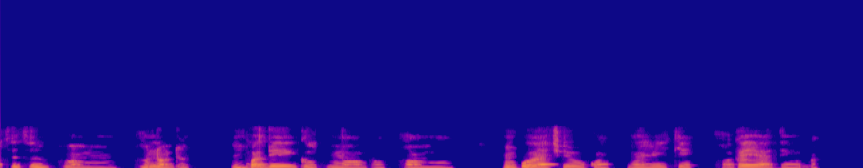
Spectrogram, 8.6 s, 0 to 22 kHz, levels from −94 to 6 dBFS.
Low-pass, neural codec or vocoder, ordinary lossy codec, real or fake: 5.4 kHz; autoencoder, 48 kHz, 128 numbers a frame, DAC-VAE, trained on Japanese speech; AAC, 48 kbps; fake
